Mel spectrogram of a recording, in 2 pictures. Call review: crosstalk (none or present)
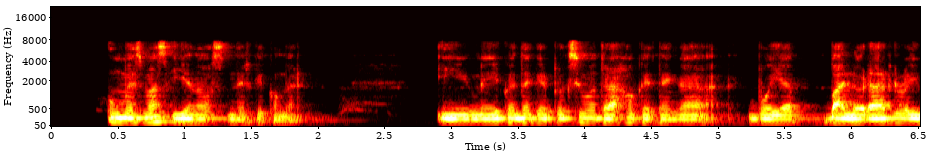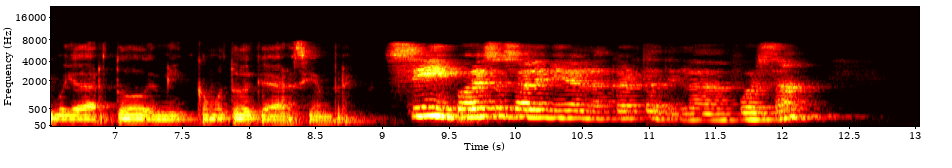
none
